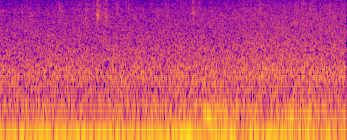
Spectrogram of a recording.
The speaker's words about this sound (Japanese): 雨が強く降り出した。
